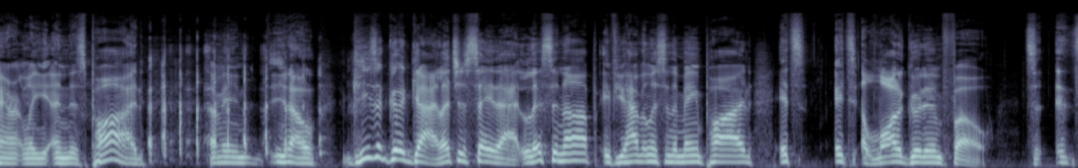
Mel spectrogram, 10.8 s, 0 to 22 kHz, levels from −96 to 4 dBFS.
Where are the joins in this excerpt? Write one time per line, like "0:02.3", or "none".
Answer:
none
